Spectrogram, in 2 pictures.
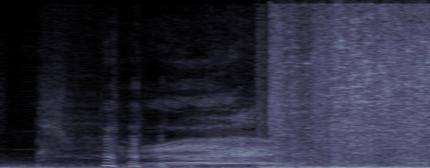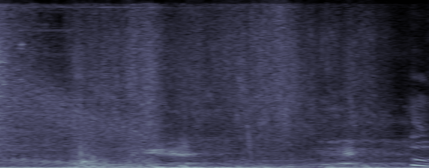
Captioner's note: chuckling; blast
